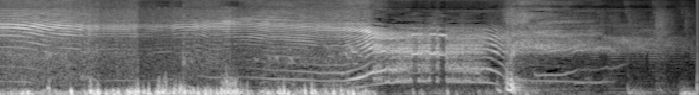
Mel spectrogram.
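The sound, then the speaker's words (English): A deer's rutting call: a long, strained, high-pitched wail over low rumbling grunts, then a sharp squealing break and a wavering, fading moan that ends abruptly. “This is kind of like a, I don't know, like a horny call. All right, deer in rut.”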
